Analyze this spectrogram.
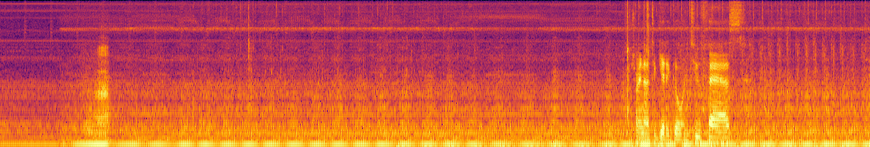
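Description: A small machine motor hums with a steady, pulsing throb.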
